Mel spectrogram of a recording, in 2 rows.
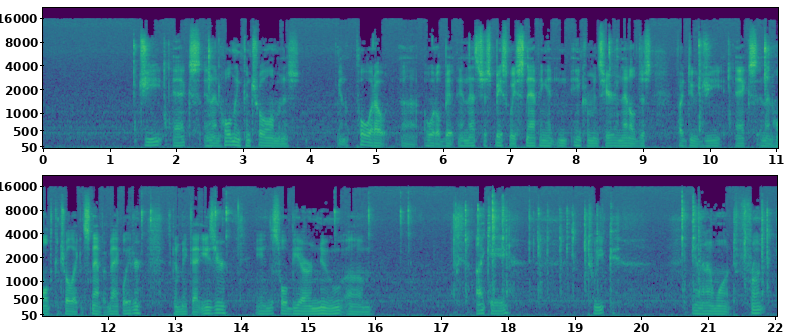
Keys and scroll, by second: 1.4 g, 1.8 x, 9.8 g, 10.2 x, 17.3-19.3 typing, 20.6 space, 21.5 shift+f.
